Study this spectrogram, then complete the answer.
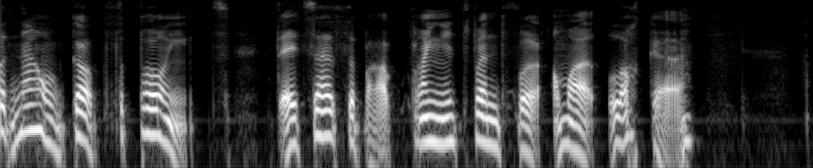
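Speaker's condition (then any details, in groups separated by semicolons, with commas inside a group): Multiple sclerosis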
